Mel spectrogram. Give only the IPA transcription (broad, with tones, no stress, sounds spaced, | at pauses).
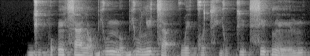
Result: ɡ i˧ b o˦ ʔ ẽ˧ s a˧ l ɔ˨˩ b j u˦ n̪ o˧ b j u˥˧ l i˦ t͡s a˨ ʔ k w e˧ ɡ o˧ t͡sʰ j u˨˩ k i˦ ʔ s i˦ ʔ l ẽ˨˦ m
